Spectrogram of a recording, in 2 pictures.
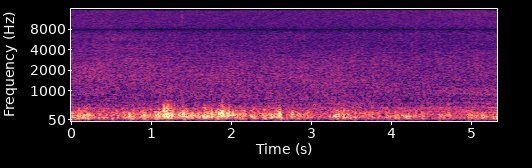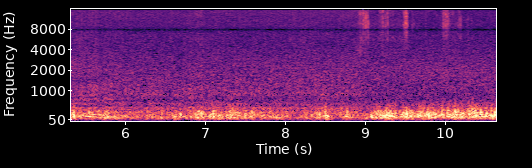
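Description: Wind buffeting a pocket camcorder's built-in microphone, a low, uneven, gusting rumble. A couple of faint clicks come near the end.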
